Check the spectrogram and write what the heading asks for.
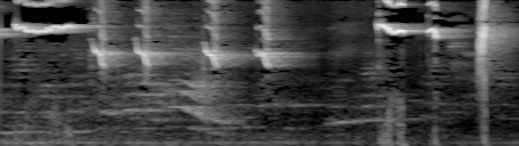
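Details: Lovebird's 'ngek ngek' vocalisation, meant to set other lovebirds singing: a high thin whistle, then four evenly spaced falling squeaks about every third of a second, ending in sharp clicks and a bright chirp over a low steady hum.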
